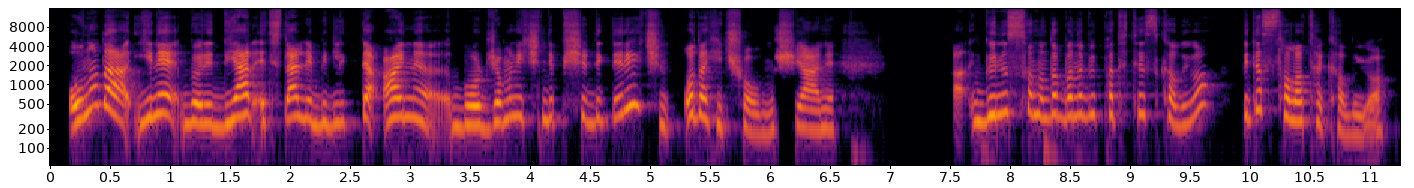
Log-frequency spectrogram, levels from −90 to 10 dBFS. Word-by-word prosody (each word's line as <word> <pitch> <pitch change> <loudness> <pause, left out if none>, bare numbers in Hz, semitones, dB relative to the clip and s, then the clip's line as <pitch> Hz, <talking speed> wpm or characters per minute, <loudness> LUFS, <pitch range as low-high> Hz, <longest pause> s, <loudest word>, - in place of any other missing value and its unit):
Ona 350 +10 +6
da 460 -3 +6
yine 325 +5 +4
böyle 245 -3 +2
diğer 315 +6 +6
etlerle 285 0 +1
birlikte, 255 +4 -1
aynı 310 +1 +1
borcamın 235 +6 +2
içinde 295 -2 -5
pişirdikleri 295 - -1
için, 235 - -9
o 330 +4 +4
da 325 - +5
hiç 235 -5 -6
olmuş. 190 +5 -5
Yani, 205 -2 -2 1.0
a - - -3
günün 325 +7 +2
sonunda 345 -3 -2
bana 320 +1 0
bir 340 - -3
patates 335 0 -6
kalıyor, 310 - -5 0.3
bir - - -3
de 410 - -1
salata 270 - -1
kalıyor. 170 -5 -7
295 Hz, 150 wpm, -22 LUFS, 245-335 Hz, 1.0 s, Ona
